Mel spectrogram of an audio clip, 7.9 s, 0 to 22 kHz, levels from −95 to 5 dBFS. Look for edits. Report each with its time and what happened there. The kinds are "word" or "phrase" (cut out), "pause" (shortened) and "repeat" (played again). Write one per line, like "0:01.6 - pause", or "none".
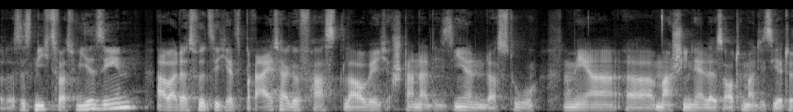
0:01.5 - pause
0:03.9 - word
0:05.6 - word
0:06.5 - word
